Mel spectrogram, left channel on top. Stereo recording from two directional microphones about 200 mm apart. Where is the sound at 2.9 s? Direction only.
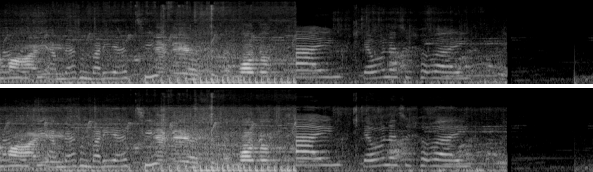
5° right (ahead or behind).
